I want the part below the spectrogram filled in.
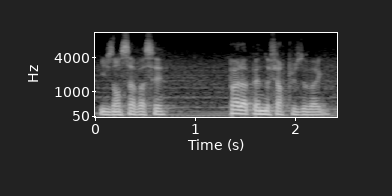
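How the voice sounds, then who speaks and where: A man acts out a cynical, suspicious intelligence agent in an audio drama. He talks fast in a relaxed, dark tone, dry and sardonic. Faint music plays behind him. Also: lowish voice, close to an everyday voice. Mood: suspicious, weary. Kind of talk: French audio fiction dialogue.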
